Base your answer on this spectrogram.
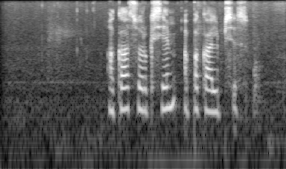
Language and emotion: Russian, neutral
